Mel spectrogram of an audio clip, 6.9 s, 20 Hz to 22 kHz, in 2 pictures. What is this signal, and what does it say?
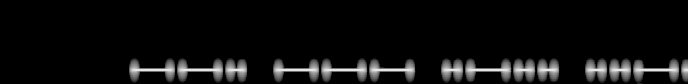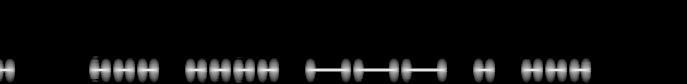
Morse code, heard as a keyed tone, about 21 wpm, 700 Hz. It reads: GOLF SHOES
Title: Difficult Words - Speed-Racing with Hints - 20wpm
